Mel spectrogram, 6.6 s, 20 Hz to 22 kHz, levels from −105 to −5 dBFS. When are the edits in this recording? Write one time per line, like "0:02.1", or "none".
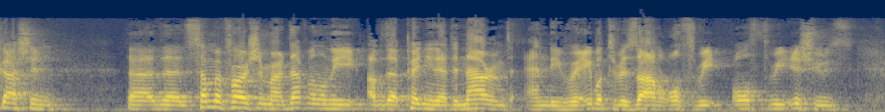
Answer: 0:03.8

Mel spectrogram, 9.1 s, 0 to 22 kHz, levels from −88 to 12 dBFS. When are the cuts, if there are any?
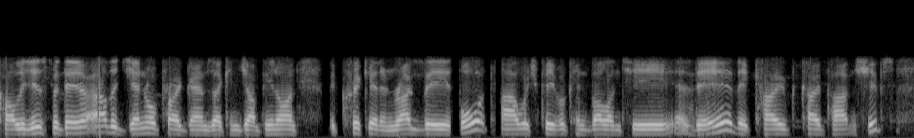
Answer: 0:03.3
0:04.5
0:05.0

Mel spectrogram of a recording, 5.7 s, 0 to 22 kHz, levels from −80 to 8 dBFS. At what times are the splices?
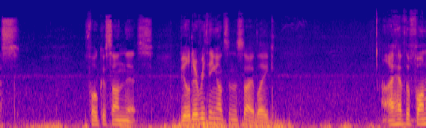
none

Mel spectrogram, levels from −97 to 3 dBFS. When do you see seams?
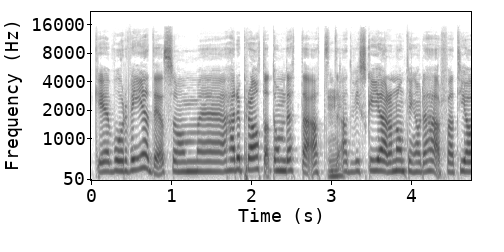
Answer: none

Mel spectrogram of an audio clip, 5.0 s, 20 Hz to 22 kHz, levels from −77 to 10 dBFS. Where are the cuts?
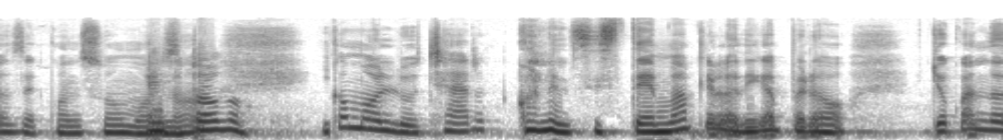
0:01.6
0:02.5
0:03.5

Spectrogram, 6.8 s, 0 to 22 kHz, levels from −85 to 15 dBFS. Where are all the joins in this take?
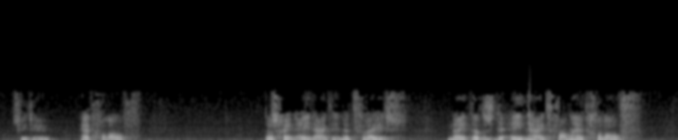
none

